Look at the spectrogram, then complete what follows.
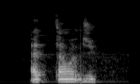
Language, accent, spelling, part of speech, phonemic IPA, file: French, Canada, attendus, verb, /a.tɑ̃.dy/, LL-Q150 (fra)-attendus.wav
- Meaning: masculine plural of attendu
